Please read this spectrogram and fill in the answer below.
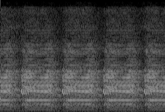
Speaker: c'est normal et ça arrivera plusieurs fois pendant l'examen entrecoupé de temps de silence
